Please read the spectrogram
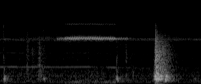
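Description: Film soundtrack: a thin, steady high-pitched tone, then a single sharp bang about one and a half seconds in.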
